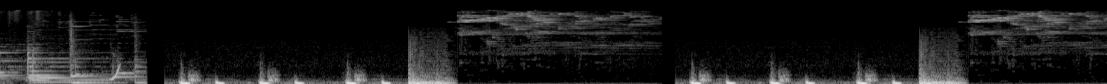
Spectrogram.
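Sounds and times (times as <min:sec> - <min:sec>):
heartbeat double thump: 0:01.7 - 0:04.5, 0:06.8 - 0:09.6.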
